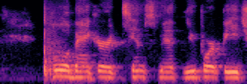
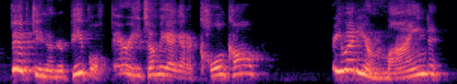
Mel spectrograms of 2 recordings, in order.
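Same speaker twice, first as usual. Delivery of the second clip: higher-pitched imitation of a disbelieving listener; mock incredulous objection; 6 semitones higher than usual. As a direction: throw the number back as an outraged question. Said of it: "Now, before you go".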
